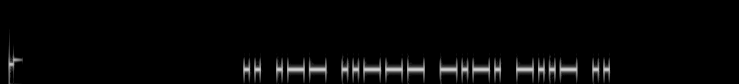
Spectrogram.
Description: Morse code, heard as a keyed tone, about 22 wpm, 700 Hz. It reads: IW2CXI
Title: DXCC-100 Call Signs - 6 Characters - 22wpm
